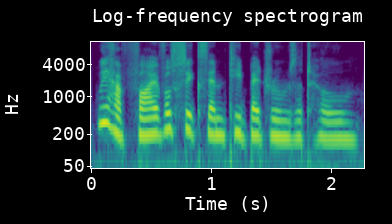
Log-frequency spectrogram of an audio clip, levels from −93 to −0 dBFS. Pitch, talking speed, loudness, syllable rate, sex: 200 Hz, 265 wpm, -19 LUFS, 5.1 syllables/s, female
